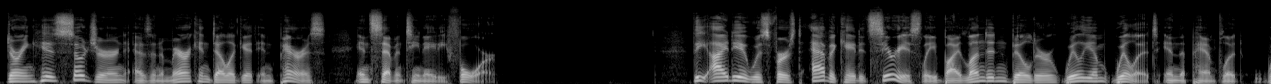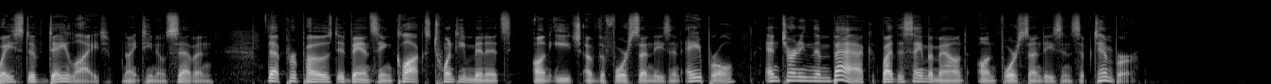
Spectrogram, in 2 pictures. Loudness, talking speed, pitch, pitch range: -23 LUFS, 130 wpm, 100 Hz, 90-125 Hz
